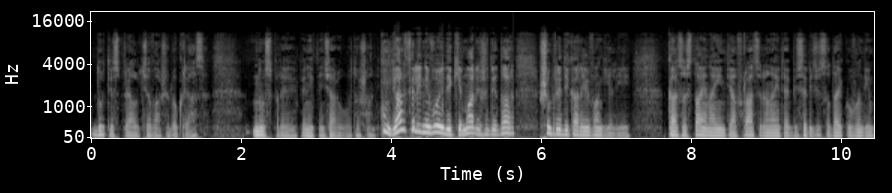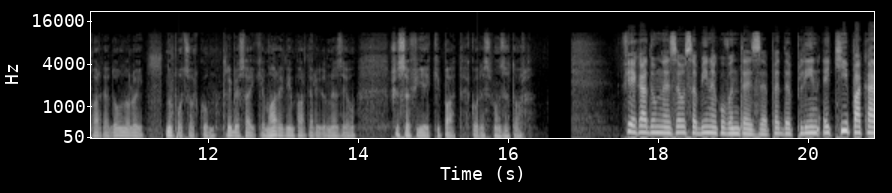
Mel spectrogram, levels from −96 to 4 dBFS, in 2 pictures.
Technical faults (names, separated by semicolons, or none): overlap between stream segments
